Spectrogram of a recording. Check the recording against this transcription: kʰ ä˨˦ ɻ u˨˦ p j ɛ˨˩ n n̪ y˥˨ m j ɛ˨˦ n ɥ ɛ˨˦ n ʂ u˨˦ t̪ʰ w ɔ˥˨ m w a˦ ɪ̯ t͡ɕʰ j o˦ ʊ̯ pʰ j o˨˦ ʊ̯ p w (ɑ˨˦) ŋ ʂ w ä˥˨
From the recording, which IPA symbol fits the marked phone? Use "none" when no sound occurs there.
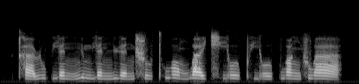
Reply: ɑ˦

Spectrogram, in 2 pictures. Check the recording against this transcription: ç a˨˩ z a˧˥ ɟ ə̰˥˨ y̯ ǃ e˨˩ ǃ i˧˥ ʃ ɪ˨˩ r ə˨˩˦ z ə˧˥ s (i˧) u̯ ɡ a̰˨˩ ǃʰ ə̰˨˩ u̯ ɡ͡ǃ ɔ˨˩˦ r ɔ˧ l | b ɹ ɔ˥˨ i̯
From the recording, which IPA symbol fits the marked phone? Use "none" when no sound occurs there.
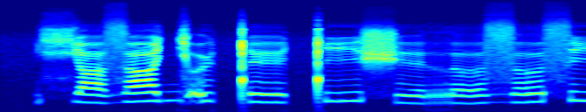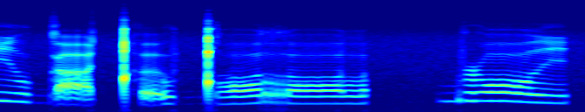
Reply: i˥˨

